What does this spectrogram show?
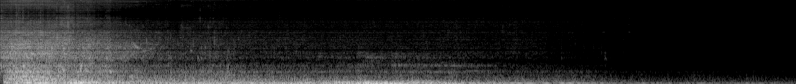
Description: Airframe Water Crash In; DCS

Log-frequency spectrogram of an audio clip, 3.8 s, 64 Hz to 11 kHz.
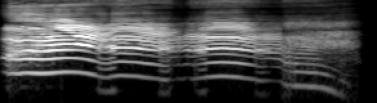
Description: scav death, voice; Escape from Tarkov; scav6

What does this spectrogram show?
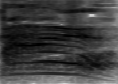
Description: pain

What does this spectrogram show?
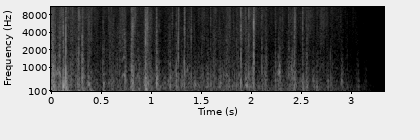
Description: flap wings idle; Rust

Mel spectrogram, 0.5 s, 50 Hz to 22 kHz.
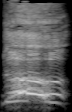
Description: scav death, voice; Escape from Tarkov; scav2

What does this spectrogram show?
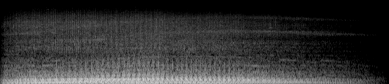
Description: leo2a5 engine load, tanks; engines; War Thunder

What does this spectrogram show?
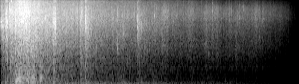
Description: heavy bush impact

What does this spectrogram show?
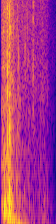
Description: footstep boots forest run; Rust

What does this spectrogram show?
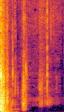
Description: landing gravel; Escape from Tarkov

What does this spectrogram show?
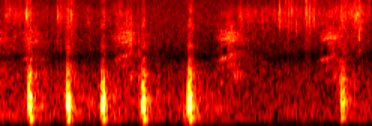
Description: cluck; Rust

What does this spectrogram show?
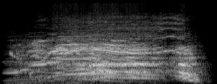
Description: scream; Rust

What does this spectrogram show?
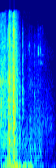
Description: weap magin plastic, weap; Escape from Tarkov

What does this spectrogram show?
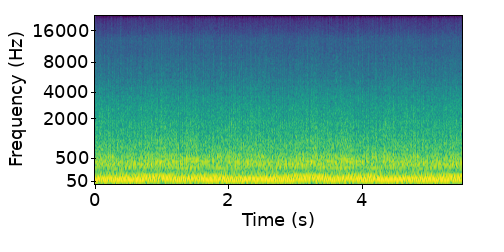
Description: Aircrafts Engines Packard Merlin Prop; DCS

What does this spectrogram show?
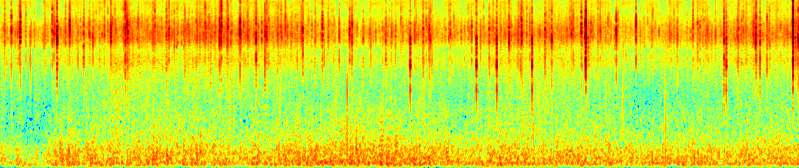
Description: torch burn loop; Rust

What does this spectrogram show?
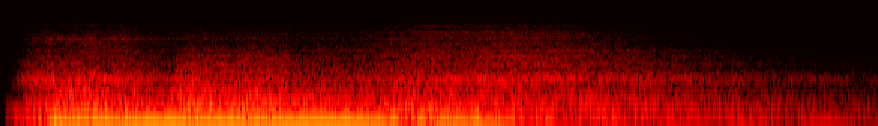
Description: sting metal groan; Rust

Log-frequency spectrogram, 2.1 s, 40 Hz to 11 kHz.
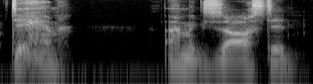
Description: tired; Escape from Tarkov; usec2

